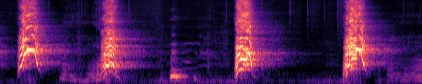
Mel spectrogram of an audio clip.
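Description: A puppy barking four times, short sharp barks spaced about a second apart. They are nervous barks at a stuffed toy trapped in a large tin tub, which he is too scared to take out.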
